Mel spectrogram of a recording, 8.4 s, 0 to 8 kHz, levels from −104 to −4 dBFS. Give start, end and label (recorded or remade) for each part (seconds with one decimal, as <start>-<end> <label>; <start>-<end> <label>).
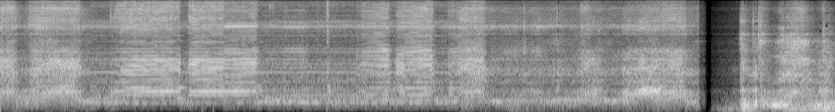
0.0-0.9 remade; 0.9-4.6 recorded; 4.6-8.4 remade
